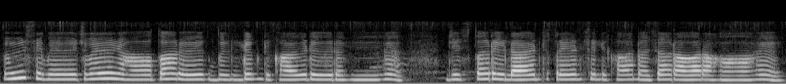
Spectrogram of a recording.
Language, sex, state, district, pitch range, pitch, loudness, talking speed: Hindi, female, Rajasthan, Jaipur, 215-240 Hz, 225 Hz, -16 LUFS, 160 wpm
